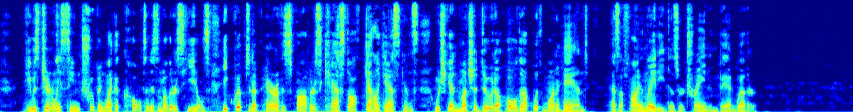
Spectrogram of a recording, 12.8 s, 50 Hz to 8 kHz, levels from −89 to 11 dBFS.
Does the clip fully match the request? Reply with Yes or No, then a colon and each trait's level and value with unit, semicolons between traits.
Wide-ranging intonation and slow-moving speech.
No: wide, 6.0 semitones; average, 200 wpm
